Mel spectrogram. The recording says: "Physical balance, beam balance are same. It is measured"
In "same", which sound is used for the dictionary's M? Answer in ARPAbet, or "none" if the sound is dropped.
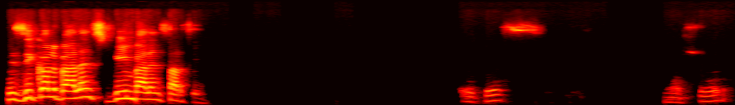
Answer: none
